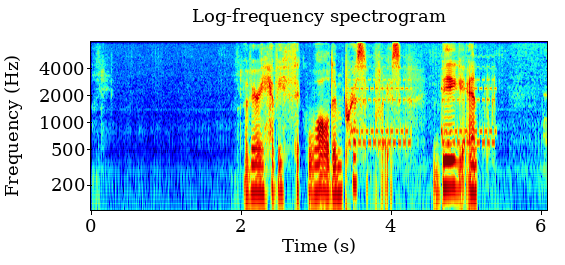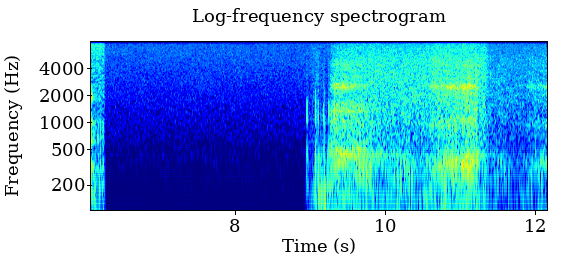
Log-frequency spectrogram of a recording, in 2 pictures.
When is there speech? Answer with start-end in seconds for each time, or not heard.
2.0-5.2.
